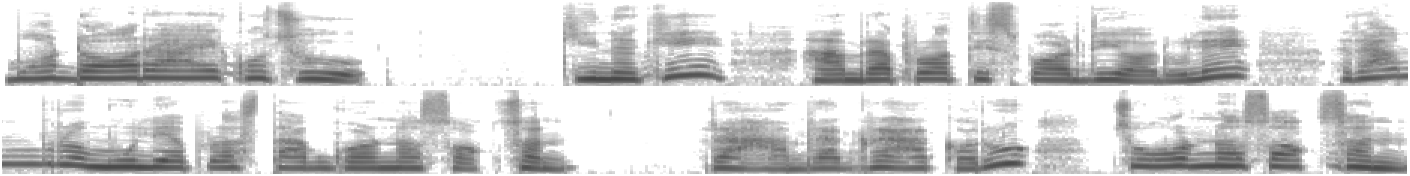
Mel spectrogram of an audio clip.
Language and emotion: Nepali, fearful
